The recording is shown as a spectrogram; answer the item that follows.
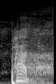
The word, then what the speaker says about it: part: If so, the R or R no need to be said.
